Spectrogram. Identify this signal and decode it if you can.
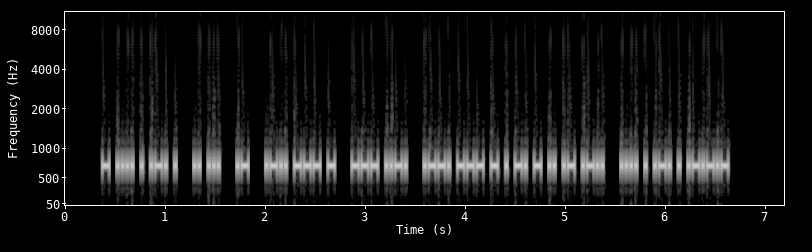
Morse code, heard as a keyed tone, about 48 wpm, 700 Hz. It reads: THERE IS A LOT OF POTENTIAL HERE.
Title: Sentences from Top 1000 Words - Review Part 4 - 50wpm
